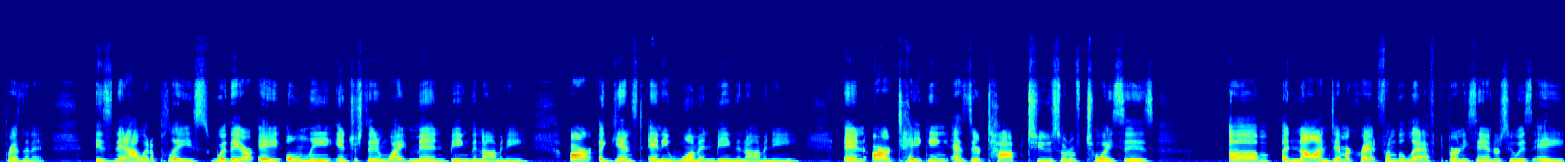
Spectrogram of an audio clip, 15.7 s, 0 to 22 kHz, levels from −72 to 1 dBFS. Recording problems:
none

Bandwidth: 17 kHz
